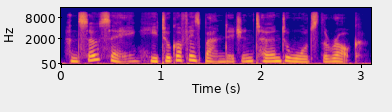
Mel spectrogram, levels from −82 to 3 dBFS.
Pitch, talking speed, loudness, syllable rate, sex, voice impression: 210 Hz, 250 wpm, -18 LUFS, 5.8 syllables/s, female, very feminine, young, slightly adult-like, very thin, very relaxed, very weak, dark, very soft, slightly muffled, fluent, cute, intellectual, slightly sincere, calm, friendly, slightly reassuring, unique, elegant, sweet, slightly kind, very modest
